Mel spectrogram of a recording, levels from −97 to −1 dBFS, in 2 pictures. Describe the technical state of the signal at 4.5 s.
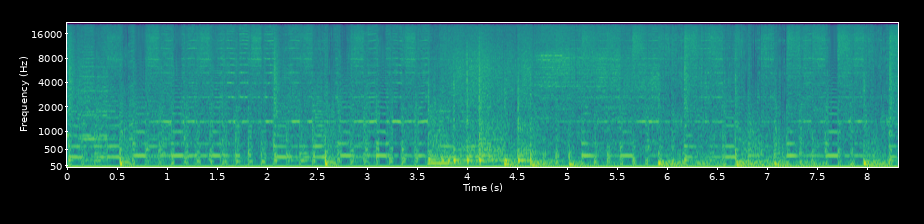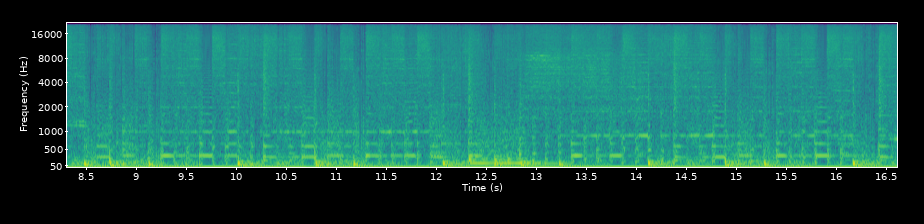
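At 4.5 s the sound carries a harsh, grainy distortion that rises and falls with the signal. It runs through the whole clip, not just this moment. The likely cause is low bit depth without dither: samples cut down to very few levels, which fits 4-bit truncation. The rounding error tracks the waveform, so it sits only a few decibels below the signal. Quiet passages turn gritty.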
